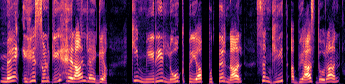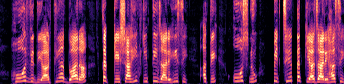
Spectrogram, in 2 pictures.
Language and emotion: Punjabi, surprised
